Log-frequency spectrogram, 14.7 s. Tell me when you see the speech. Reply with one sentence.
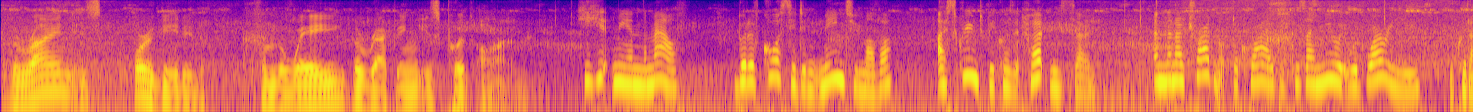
You can hear the speech from 0.0 to 14.7 s.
